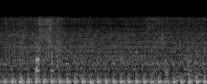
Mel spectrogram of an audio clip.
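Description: Small motorcycle engine running steadily at low speed while riding, a fast, even low putter.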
